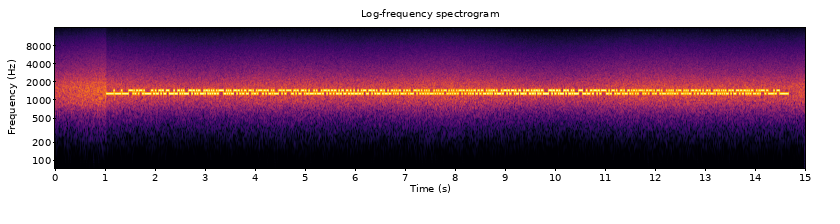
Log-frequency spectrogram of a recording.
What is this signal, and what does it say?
RTTY (50 baud, 170 Hz shift), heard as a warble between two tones, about 1360 Hz centre, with radio static and a narrow filter. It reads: PLMUX BDFTY WHELX TLHKK LWPQZ UQRCG JKFNF RICSK HCNDV GLXOU TAUUD AKYZY PGDYL RCEVA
